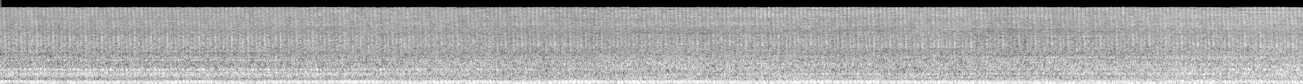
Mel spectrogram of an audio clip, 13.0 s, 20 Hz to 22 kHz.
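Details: 1965 Morris Minor small four-cylinder petrol after owner rebuild (stripped engine, valves ground in, new gaskets, gearbox, clutch, mounts): idling steadily with an even low beat and no knock or miss; runs sound.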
